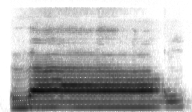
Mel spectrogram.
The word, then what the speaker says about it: যাল: এই অক্ষরটা জিহ্বার আগা সামনের উপরের 2 দাঁতের আগার সঙ্গে লাগাবেন, কিভাবে আমি দেখাচ্ছি। যাল, যাল।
